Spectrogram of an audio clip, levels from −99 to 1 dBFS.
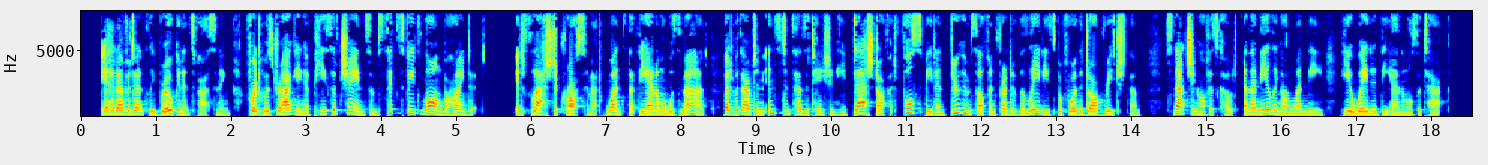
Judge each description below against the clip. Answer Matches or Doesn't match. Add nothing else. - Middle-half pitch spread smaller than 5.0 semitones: Matches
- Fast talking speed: Matches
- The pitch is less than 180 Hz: Doesn't match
